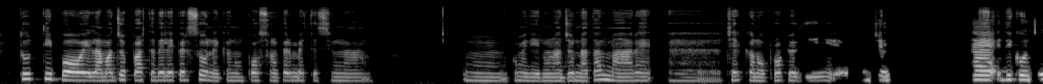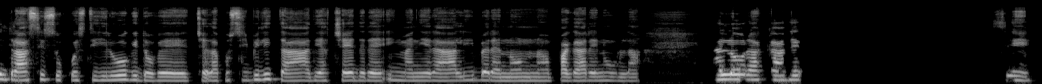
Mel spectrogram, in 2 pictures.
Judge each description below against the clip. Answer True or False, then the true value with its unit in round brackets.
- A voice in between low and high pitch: True (180 Hz)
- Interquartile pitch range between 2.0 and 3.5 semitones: True (2.6 semitones)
